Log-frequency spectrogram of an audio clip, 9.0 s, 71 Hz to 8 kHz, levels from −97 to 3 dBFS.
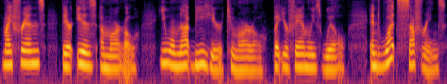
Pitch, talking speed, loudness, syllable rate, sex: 195 Hz, 135 wpm, -17 LUFS, 3.7 syllables/s, female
